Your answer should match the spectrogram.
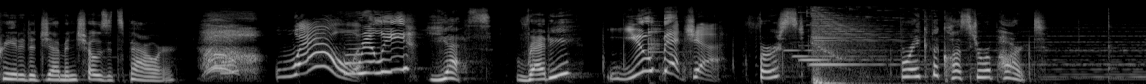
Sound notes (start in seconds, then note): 1.7 gasping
